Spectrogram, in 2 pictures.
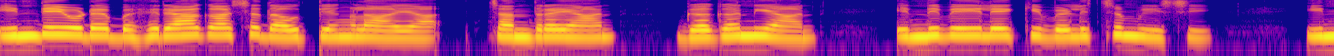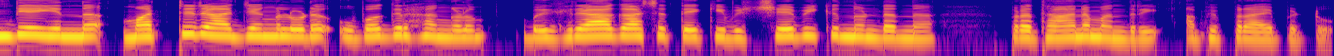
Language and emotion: Malayalam, neutral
